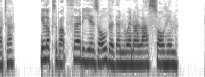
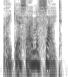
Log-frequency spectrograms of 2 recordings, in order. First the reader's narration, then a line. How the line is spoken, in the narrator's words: he says wearily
